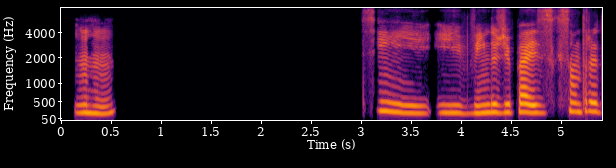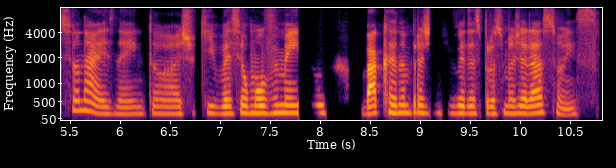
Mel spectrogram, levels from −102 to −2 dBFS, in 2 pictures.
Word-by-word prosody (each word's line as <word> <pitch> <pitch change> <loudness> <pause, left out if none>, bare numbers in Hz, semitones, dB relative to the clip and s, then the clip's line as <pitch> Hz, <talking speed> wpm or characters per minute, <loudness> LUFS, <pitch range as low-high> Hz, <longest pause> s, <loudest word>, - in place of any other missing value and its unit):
Uhum. 200 -1 -3 2.5
Sim. 210 -7 -4
E 210 0 -5
e - - -7
vindo 200 +3 -1
de 215 +1 -1
países 210 -2 +2
que - - -14
são 240 -2 -2
tradicionais, 240 -5 -1
né. 175 -1 -6
Então, 180 +1 -8
eu 180 - -5
acho 180 +4 -1
que 195 -1 -6
vai 185 +1 +1
ser 200 - +1
um 195 - +2
movimento 200 +1 +3 0.6
bacana 205 +2 +7
para 205 -1 +1
gente 195 0 -4
ver 195 +1 0
das 190 0 -2
próximas 185 +1 -3
gerações. 190 -4 0
200 Hz, 145 wpm, -26 LUFS, 190-210 Hz, 2.5 s, bacana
